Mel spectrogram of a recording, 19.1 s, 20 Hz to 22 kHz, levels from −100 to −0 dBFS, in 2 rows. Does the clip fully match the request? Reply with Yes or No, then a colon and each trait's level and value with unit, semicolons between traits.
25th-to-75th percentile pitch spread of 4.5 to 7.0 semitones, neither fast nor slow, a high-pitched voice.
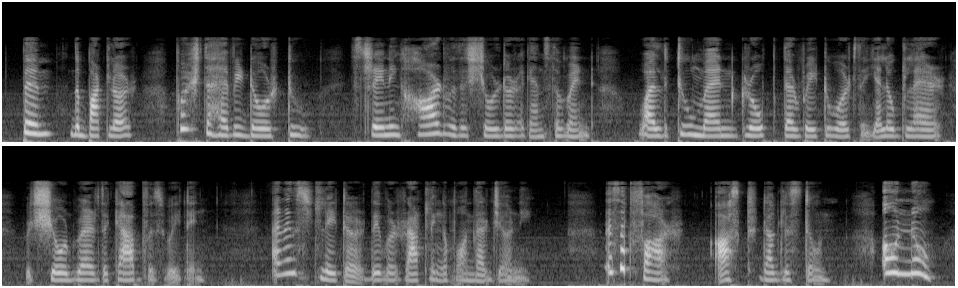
No: average, 2.9 semitones; average, 160 wpm; high, 210 Hz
